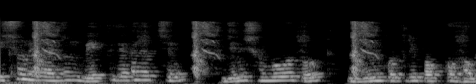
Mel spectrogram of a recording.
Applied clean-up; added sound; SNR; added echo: classical method WPE with log-MMSE.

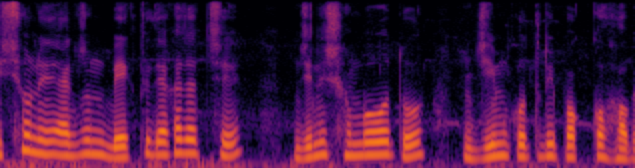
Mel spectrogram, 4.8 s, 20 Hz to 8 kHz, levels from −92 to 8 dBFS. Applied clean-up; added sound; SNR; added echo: none; none; none; none.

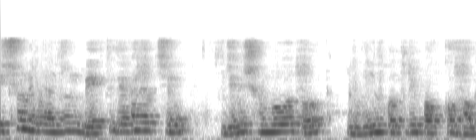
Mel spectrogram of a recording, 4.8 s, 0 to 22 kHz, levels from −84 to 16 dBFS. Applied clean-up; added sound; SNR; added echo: neural separator model SepFormer DNS4.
